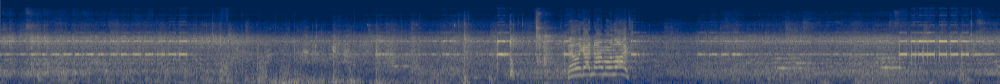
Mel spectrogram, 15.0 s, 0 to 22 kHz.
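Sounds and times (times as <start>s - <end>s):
rumbling movement noise with knocks: 0.0s - 8.5s.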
